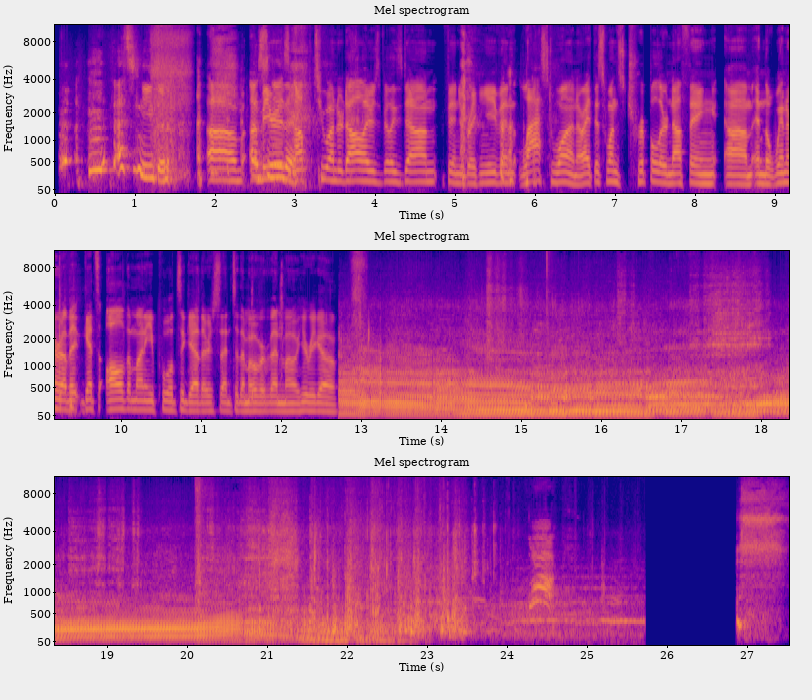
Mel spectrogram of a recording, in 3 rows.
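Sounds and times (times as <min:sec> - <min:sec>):
speech: 0:00.8 - 0:13.4
loud motorcycle engine rumbling and revving: 0:12.7 - 0:25.6.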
